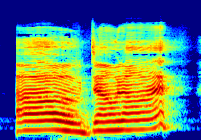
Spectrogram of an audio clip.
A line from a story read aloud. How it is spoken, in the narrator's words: His wife laughed wildly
